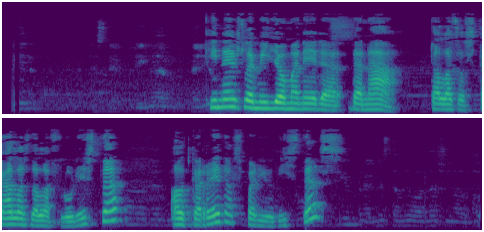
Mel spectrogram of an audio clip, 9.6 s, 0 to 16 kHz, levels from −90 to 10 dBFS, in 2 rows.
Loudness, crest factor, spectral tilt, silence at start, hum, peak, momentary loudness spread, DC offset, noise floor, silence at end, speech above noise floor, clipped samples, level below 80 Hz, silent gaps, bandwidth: -27 LUFS; 20 dB; -4.5 dB/octave; 2.05 s; none; -10 dBFS; 12 LU; under 0.1%; -69 dBFS; 1.4 s; 42 dB; under 0.1%; -82 dBFS; none; 11 kHz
